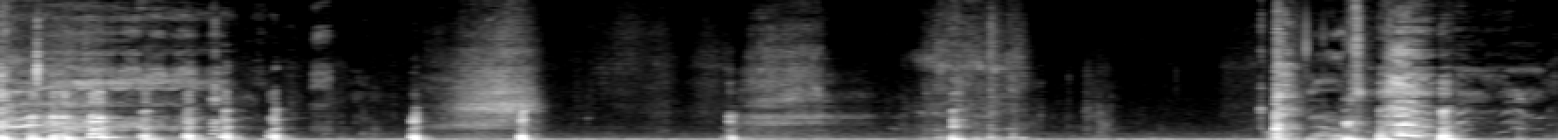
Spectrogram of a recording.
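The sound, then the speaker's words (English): A loud coughing fit after something went down the wrong way: clusters of harsh, rapid coughs with short gasping pauses between them, building again into a final burst of repeated hacking near the end. “I was trying to make myself sound badass, and that went down the wrong way.”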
